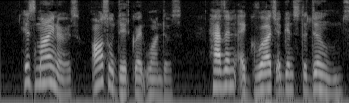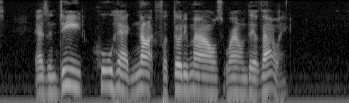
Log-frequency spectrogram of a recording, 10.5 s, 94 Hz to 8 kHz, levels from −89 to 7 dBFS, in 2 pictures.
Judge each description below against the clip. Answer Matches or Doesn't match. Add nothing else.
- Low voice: Doesn't match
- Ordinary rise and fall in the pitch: Matches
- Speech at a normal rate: Doesn't match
